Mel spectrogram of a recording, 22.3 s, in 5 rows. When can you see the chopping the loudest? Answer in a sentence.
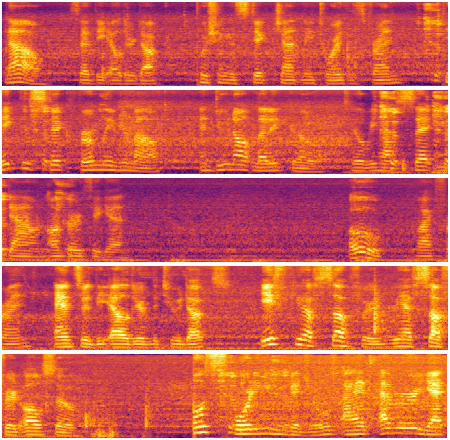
The volume of the chopping peaks at 18 seconds.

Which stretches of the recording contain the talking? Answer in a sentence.
You can hear the talking from 0.0 to 10.2 s, from 12.3 to 18.6 s and from 19.7 to 22.2 s.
